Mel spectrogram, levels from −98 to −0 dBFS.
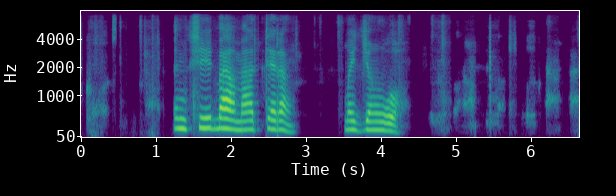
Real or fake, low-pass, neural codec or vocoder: fake; 7.2 kHz; codec, 16 kHz, 0.8 kbps, ZipCodec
